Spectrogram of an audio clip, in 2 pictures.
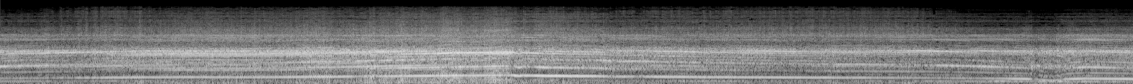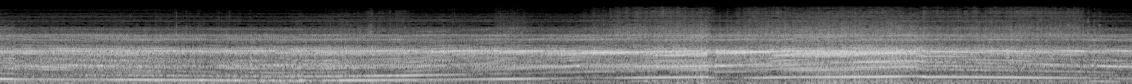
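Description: Racing motorcycle engine heard from a camera mounted on the bike at speed, its revs climbing and falling in long sweeps through the corners, with sharp brief dips about ten and eighteen seconds in. A steady rush of wind runs underneath.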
